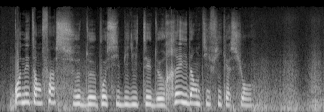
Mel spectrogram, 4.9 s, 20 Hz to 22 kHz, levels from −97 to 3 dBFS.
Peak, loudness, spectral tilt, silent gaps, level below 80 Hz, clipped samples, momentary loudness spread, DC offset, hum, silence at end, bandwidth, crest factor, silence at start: 0 dBFS; -17 LUFS; -5.5 dB/octave; none; -48 dBFS; under 0.1%; 19 LU; under 0.1%; none; 0 s; 15.5 kHz; 18 dB; 0.1 s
